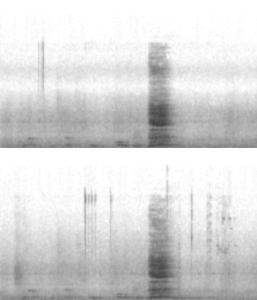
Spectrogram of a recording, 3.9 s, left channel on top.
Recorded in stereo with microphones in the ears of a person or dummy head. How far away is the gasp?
About 0.5 m.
